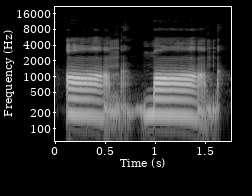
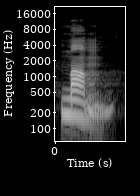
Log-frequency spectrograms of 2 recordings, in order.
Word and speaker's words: mum: Mom. But here, mum, It's more of an unstressed mum.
